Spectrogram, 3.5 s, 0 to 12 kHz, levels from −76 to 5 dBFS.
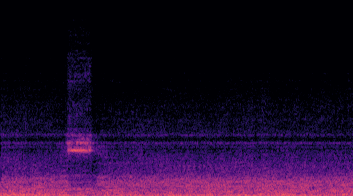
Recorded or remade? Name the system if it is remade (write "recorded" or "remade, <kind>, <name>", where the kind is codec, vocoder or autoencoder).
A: remade, autoencoder, DAC-VAE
